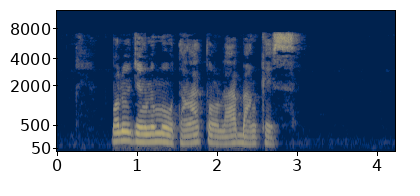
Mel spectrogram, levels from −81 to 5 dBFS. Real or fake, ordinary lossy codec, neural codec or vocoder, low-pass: real; MP3, 48 kbps; none; 7.2 kHz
